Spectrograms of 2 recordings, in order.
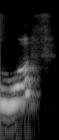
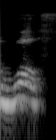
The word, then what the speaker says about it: Woof: and mrs woof but it's not spelled wolf it's spelled woof w-u-f and uh so most people did vote for wolf which was what i've said out loud for a very long time until i realized that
